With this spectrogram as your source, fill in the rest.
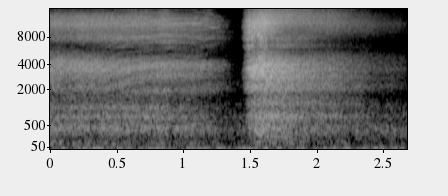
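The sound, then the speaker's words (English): A deep breath drawn in during a group breathing moment at a Christmas church gathering, heard as one faint, airy rush of inhaled air over a quiet background hiss. “Let's all get a big breath.”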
